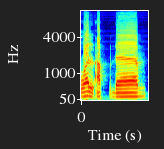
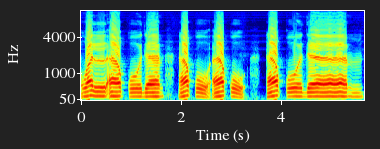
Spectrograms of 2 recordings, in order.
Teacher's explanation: huruf qalqalah, maka cara membacanya yaitu kita memantulkan huruf qafnya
